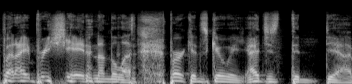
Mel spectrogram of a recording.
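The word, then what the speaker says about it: Perkins Coie: who comes in a private contractor paid by Perkins cuy who was also paying Perkins cuy well thank you for everyone who corrected the pronunciation in that by the way I really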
